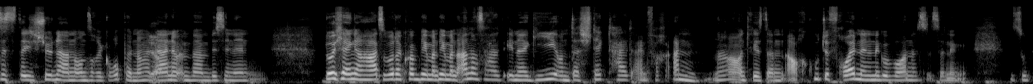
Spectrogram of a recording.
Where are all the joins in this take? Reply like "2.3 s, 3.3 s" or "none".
3.8 s, 4.4 s, 7.6 s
